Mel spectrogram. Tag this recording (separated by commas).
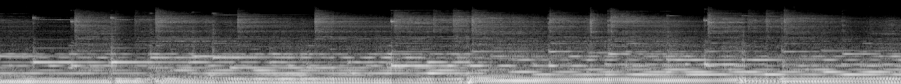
Music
